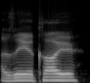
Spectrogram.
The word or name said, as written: Isaiah Collier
